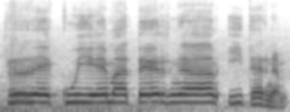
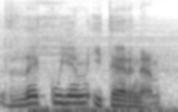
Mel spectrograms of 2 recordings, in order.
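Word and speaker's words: Requiem Aeternam: Requum Eternum. It's Recquum Eternum. Been saying it wrong.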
